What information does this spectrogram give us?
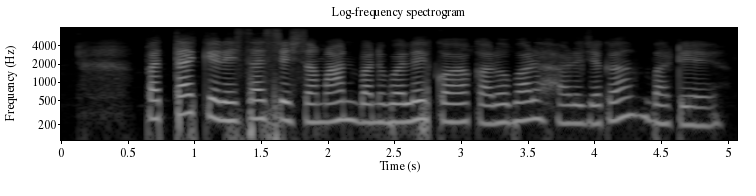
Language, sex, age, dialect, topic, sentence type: Bhojpuri, female, 25-30, Northern, agriculture, statement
